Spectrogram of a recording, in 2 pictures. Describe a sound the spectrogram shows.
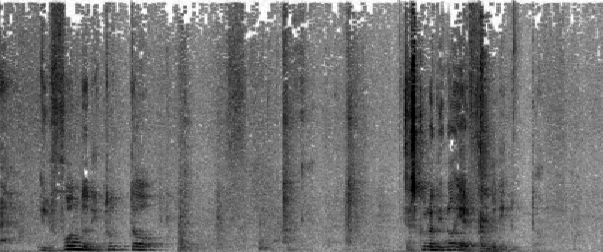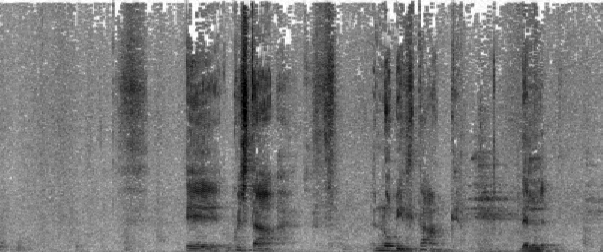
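An elderly man speaks calmly and close by, pausing often.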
